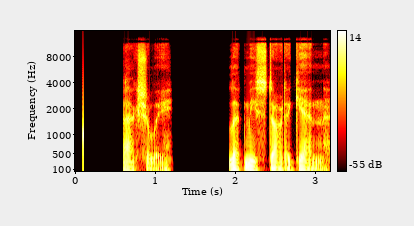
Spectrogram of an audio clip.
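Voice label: speaker male slow low, start again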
